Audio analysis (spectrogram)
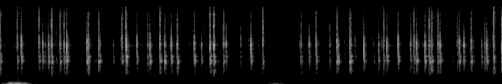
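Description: Fingertips type on a lit mechanical keyboard with an aluminum case and plastic keycaps, producing rapid, bright, clicky keystrokes in quick bursts. A short pause falls near the middle before the typing resumes. Each sharp tap dies away almost instantly.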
